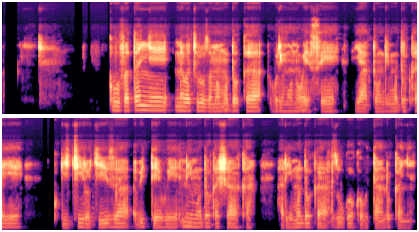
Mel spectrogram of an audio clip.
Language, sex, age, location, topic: Kinyarwanda, male, 25-35, Huye, finance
